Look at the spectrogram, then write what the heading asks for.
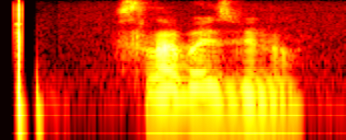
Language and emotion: Russian, neutral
